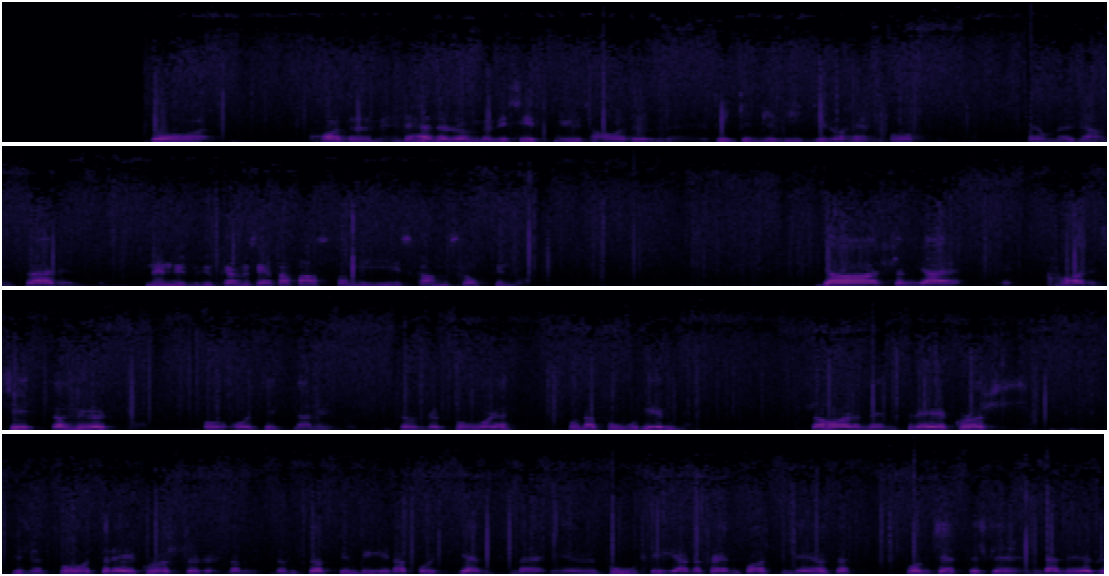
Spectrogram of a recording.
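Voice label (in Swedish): Tuna Medelpad, dialekter, svenska sagor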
